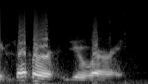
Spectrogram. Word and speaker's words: February: Phonetically, it would be February. – So if we did it absolutely phonetically, it would be February. – February, F-E-B-R-U-A-R-Y, February.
